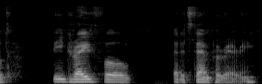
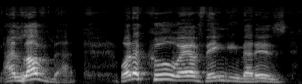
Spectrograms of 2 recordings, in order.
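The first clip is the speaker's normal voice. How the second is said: excited; 6 semitones higher, 7 dB louder than usual. Real, not acted. Excited praise.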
